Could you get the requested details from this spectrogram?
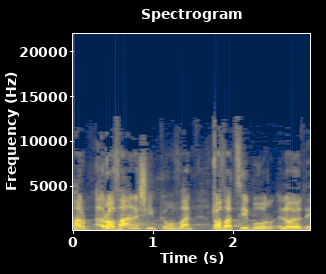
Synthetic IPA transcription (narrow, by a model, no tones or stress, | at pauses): aɾɾo̞vhaːnaʃimkamuvan | ʁo̞vhat͡sibuɾlo̞jod̪e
